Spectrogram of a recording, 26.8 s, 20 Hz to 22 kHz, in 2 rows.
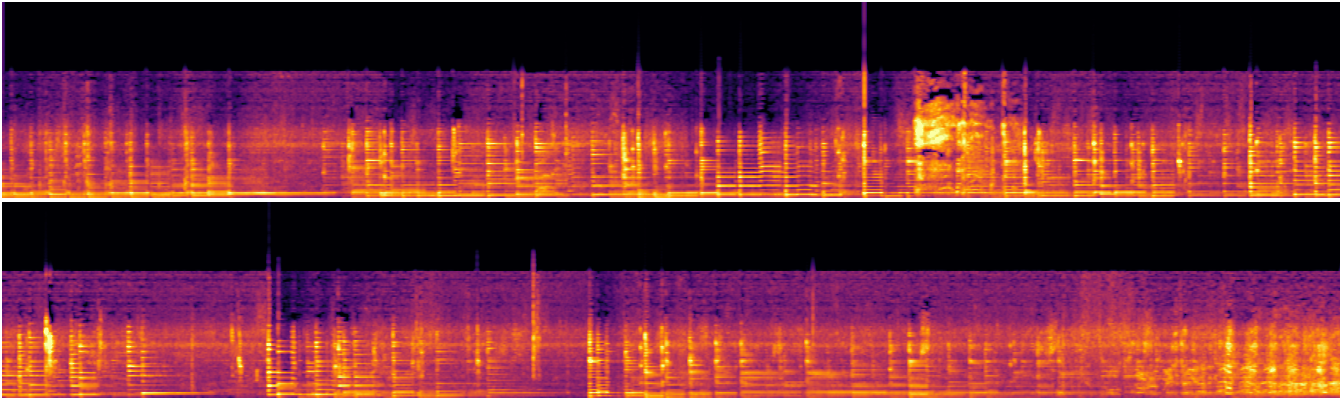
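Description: Solo nylon-string acoustic guitar played unaccompanied as a free-time intro: picked melodic phrases and chords, many of them running downward, with short pauses about 16 and 19 seconds in.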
